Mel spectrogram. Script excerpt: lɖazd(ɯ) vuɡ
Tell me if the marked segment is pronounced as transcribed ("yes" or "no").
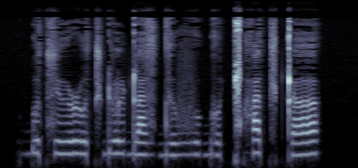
yes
